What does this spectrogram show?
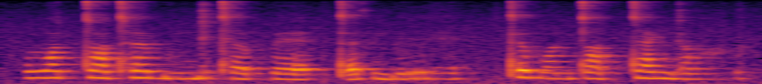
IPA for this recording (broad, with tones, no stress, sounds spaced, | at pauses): β ɒ˦ tː ɒ˦˨ tʰ ɜ˦ b u˨ ŋ ɡ ɪ˦ tʰ ɜ˨ pː ɛ˨ | tʼ ɜ˨ θ m b ɪ˨ r ɛ̤˦ | tʼ ə˦ b ɑ˨ ŋ t ɑ˨ tː æ˦ ŋ ɡ ɛ˨ lˠ ɑ̤˦ ɡ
